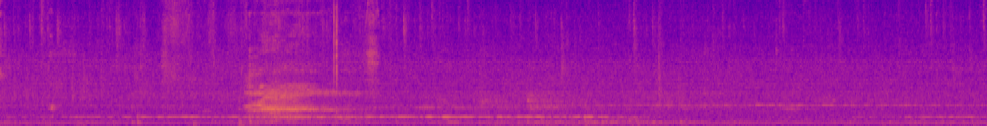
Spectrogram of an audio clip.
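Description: Audio of the TV episode being watched, played low: a steady, held drone of a few sustained tones over faint background noise, with a brief louder, higher swell about four seconds in.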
